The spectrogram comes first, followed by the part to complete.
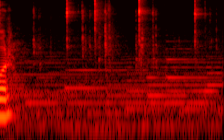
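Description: Computer keyboard keys tapped about five times, light separate clicks, with faint background music underneath.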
